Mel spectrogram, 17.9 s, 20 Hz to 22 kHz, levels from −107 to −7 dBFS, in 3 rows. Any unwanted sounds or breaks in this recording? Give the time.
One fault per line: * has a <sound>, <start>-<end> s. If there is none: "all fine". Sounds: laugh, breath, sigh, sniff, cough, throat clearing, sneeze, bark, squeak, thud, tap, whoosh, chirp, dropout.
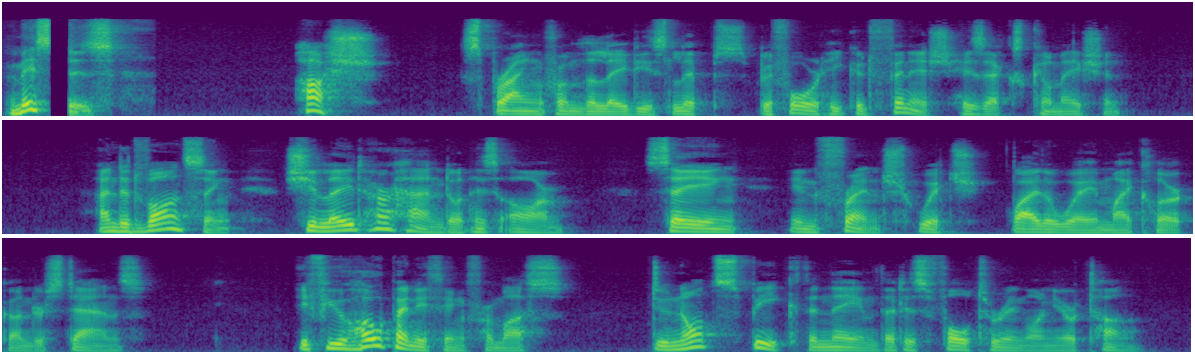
* has a dropout, 0.2-0.3 s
